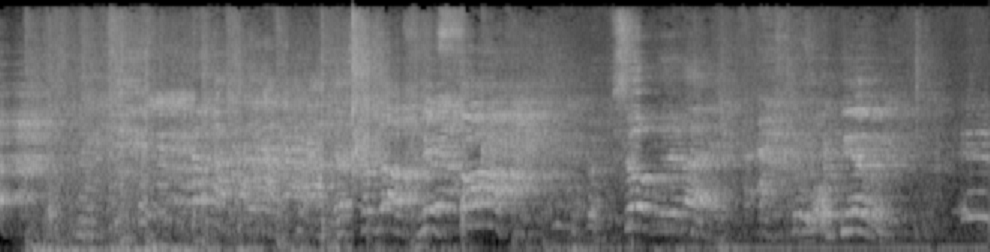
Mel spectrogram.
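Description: Indistinct chatter of several voices in a large, echoing gym hall, with a sharp knock or slap about three seconds in.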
